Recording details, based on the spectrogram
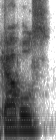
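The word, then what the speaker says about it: Capels: Capples, rhymes with apples, but it's spelled ELS.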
